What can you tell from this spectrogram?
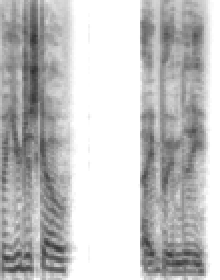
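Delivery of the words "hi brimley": soft quiet voice, lower pitch. Retelling a favorite moment where the character greets Brimley, soft Windar voice. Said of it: "it was so soft".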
